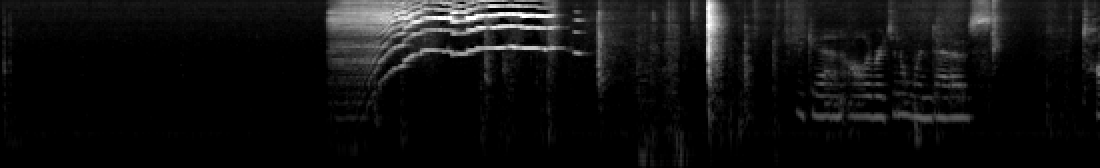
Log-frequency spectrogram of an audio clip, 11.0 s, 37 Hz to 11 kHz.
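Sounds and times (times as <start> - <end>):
high squeal rising in pitch: 3.3 - 5.9.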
